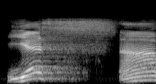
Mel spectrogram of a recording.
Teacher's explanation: Nak jelaskan huruf sin, dia ada bunyi tu bunyi desir tu.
